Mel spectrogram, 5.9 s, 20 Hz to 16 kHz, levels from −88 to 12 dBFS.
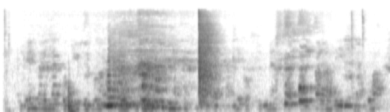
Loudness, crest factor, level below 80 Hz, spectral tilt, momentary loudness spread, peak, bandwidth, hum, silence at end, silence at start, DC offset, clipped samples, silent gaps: -26 LUFS; 26 dB; -48 dBFS; -4.5 dB/octave; 21 LU; 0 dBFS; 11.5 kHz; none; 0 s; 0.3 s; under 0.1%; under 0.1%; none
